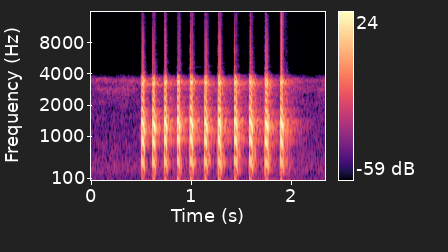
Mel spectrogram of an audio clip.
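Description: A Red-legged Crake gives a quick run of about eleven loud, nasal, harsh notes, evenly spaced and slightly accelerating, lasting under two seconds against a quiet background.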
